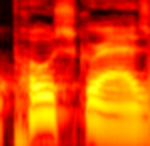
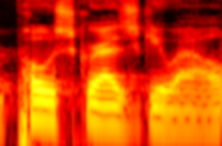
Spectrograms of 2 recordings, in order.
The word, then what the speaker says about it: PostgreSQL: So Postgres or PostgreSQL or PostgreSQL, however you want to pronounce it, is a relational database that has intuitive functionality and versatile security.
